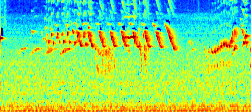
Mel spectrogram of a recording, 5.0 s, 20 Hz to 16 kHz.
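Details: Canary from a 2018 breeding, back in song after the moult, delivers a rapid trill of sharp descending strokes repeated several times a second, followed by a short bright twittering phrase, over a faint low hum.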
